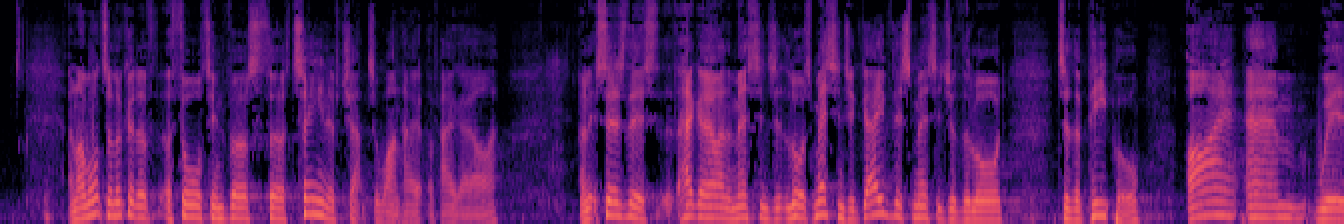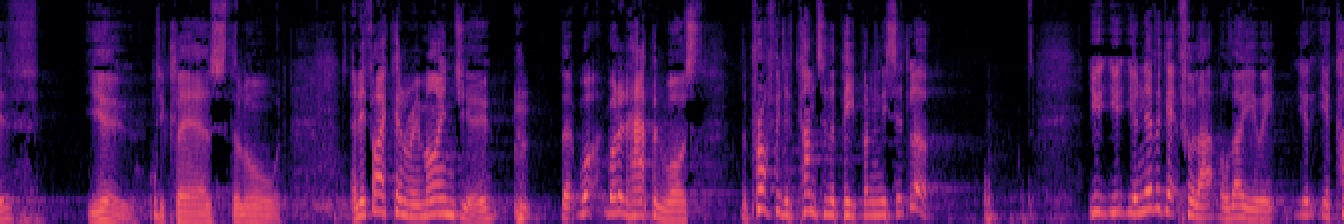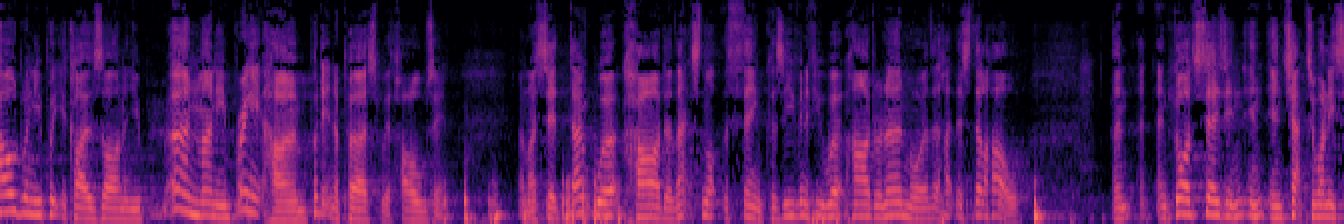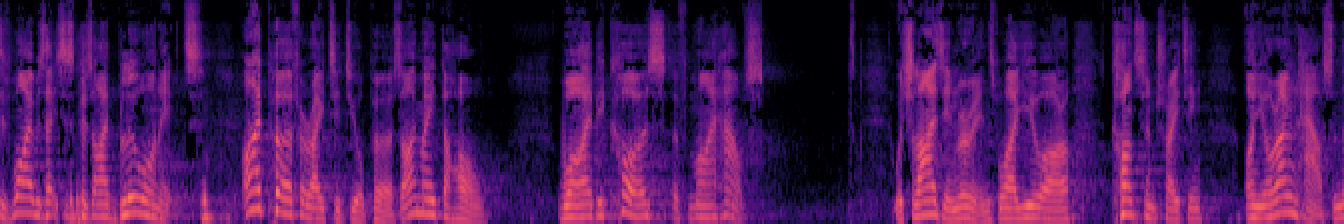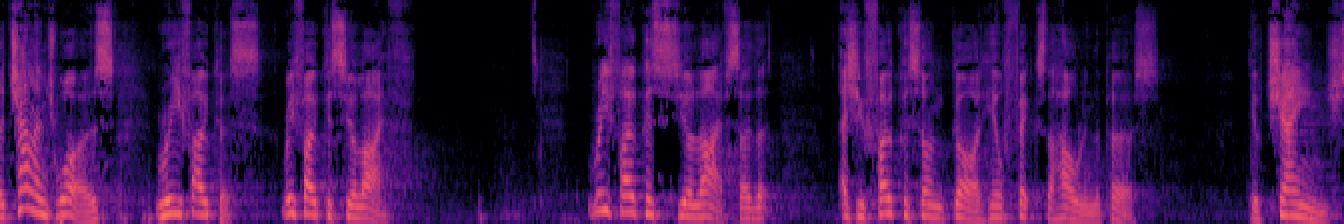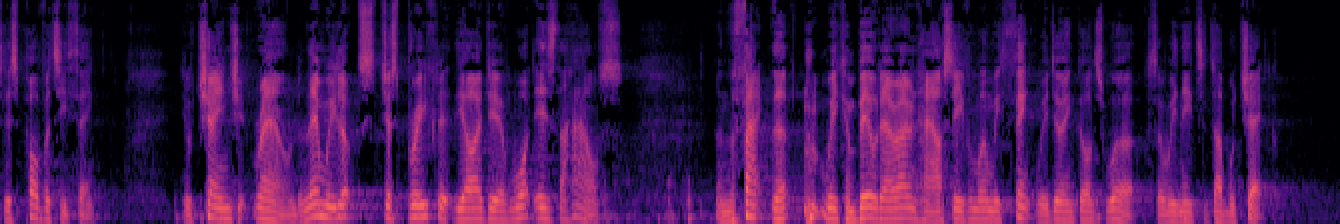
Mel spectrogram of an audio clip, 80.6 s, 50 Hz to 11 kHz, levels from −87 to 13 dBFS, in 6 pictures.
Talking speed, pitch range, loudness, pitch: 180 wpm, 140-190 Hz, -26 LUFS, 165 Hz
